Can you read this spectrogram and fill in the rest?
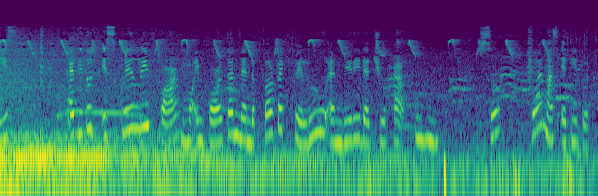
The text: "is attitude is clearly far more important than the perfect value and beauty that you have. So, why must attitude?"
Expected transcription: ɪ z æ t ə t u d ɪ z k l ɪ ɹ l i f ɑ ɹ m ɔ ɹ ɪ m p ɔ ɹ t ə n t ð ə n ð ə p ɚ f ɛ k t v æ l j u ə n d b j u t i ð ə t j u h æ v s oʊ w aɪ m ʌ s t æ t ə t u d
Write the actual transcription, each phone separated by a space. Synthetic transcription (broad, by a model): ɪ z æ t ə t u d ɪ s k l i ɹ l i f ɑ ɹ m ɔ ɹ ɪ m p ɔ ɹ t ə n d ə n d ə p ɚ f ɛ k t f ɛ l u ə n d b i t i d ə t j u h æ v s oʊ w aɪ m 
